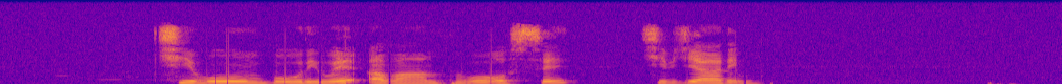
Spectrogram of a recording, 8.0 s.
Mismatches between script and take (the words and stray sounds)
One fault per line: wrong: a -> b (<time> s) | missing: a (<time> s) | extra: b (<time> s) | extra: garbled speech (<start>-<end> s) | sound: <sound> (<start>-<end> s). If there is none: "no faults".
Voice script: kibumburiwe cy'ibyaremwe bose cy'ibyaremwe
wrong: cy'ibyaremwe -> abantu (2.9 s)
